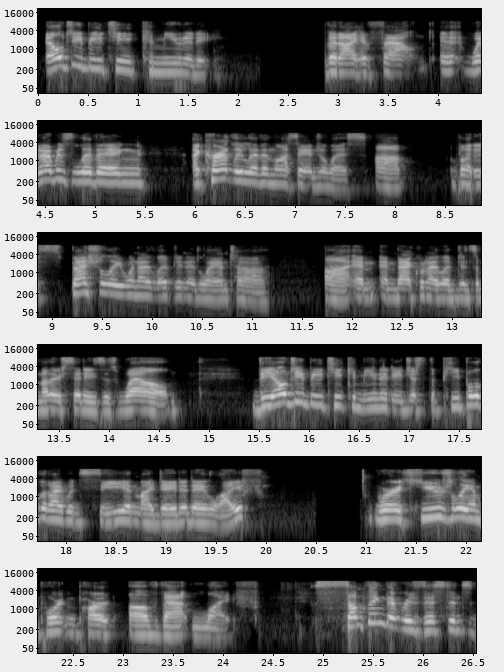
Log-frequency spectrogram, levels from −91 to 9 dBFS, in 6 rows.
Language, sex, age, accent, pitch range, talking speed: English, male, 30-49, American, 145-205 Hz, 140 wpm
